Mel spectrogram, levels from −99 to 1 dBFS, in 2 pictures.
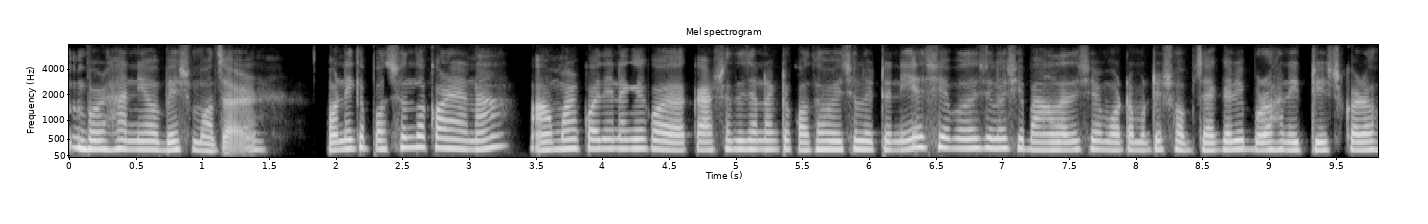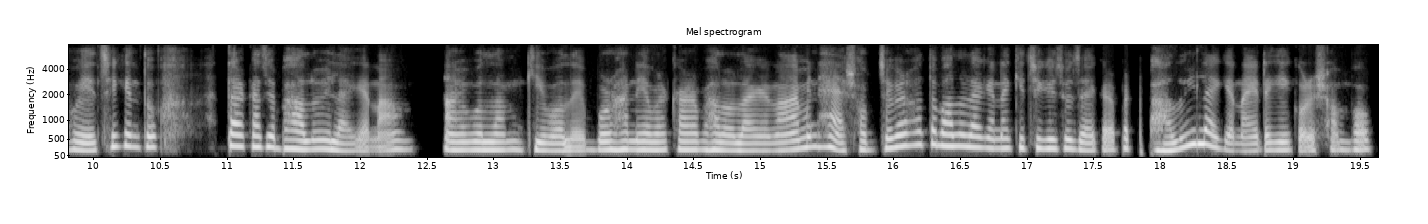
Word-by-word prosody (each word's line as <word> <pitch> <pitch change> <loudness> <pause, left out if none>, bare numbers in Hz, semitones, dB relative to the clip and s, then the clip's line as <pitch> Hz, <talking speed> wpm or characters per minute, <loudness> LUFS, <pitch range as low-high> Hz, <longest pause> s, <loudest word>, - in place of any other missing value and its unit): বোরহানিও 225 -1 +2
বেশ 215 +2 +1
মজার। 180 -1 -1 0.7
অনেকে 240 +6 +1
পছন্দ 265 +4 0
করে 250 -2 +3
না। 230 - +1 0.4
আমার 235 +3 +2
কয়দিন 245 0 +1
আগে 245 0 +2
ক - - +3 0.3
কার 215 0 +1
সাথে 230 0 0
যেন 230 0 0
একটা 230 +1 -3
কথা 205 +2 +1
হয়েছিল 220 +1 +1
এটা 215 0 -3
নিয়ে। 250 +5 +3
সে 280 - +3
বলেছিল 250 +1 +2
সে 250 - +1
বাংলাদেশের 210 +2 0
মোটামুটি 205 +1 -1
সব 210 - 0
জায়গারই 215 +3 +2
বোরহানির 205 0 +1
taste 205 0 +1
করা 210 0 +3
হয়েছে 205 +7 0
কিন্তু 285 -2 -1 0.6
তার 305 -1 +4
কাছে 285 0 +3 0.2
ভালোই 230 0 +3
লাগে 185 -1 -4
না। - - -3 0.5
আমি 210 0 +3
বললাম, 210 0 +3 0.2
"কি 210 - +2
বলে? 95 - 0
বোরহানি 215 +1 +2
আবার 210 0 +1
কার 215 0 +2
ভালো 205 -1 +2
লাগে 190 0 -2
না?" 200 - -1
I - - +3
mean 280 +1 0
হ্যাঁ, 270 -8 +1
সব 215 -1 -2
জায়গার 280 +5 +3
হয়তো 345 +1 -1
ভালো 305 0 +3
লাগে 270 -2 +1
না - - +1
কিছু, 255 0 -1
কিছু 245 0 +1
জায়গার। 200 +1 -2
বাট 245 - -3 0.2
ভালোই 210 - +3
লাগে 260 - -1
না - - -4
এটা 200 +1 -2
কি 205 - +2
করে - - -1
সম্ভব? 215 +1 -3
220 Hz, 200 wpm, -18 LUFS, 210-245 Hz, 0.7 s, তার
